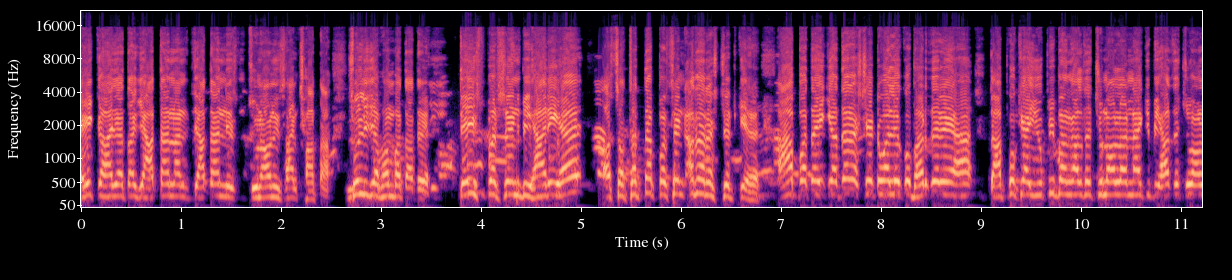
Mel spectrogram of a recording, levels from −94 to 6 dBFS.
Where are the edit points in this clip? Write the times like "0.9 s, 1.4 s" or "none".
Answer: none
